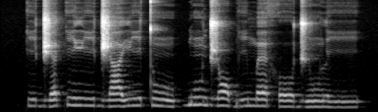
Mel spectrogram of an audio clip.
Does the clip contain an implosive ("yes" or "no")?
no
